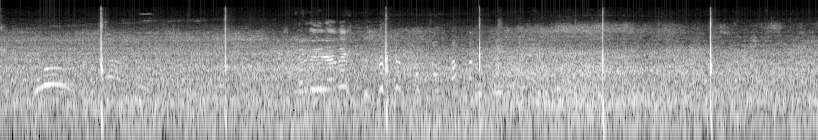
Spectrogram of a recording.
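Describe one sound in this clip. A basketball bounces sharply on a hard outdoor court.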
